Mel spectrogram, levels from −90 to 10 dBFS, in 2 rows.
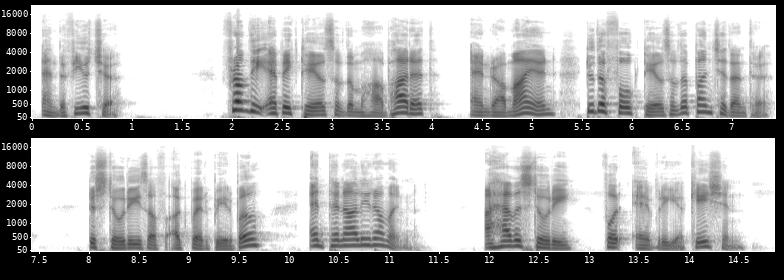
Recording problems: none

